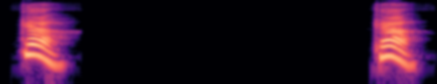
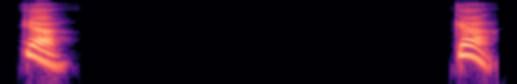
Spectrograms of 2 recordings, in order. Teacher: It is the equivalent of the English letter K. The sound is Ka, Ka, without so much aspiration as in English. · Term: Kaf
